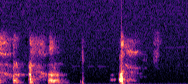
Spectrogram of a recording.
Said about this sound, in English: So he's been, like, dying with a cough.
